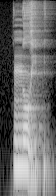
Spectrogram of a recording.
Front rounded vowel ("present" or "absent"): absent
